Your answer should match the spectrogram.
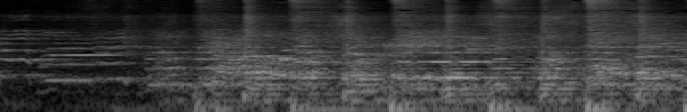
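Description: A chorus holds a sung chord, then a little over a second in the music gets suddenly louder as a folk band comes in with a steady drum beat, about three beats a second, under the choir's singing.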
